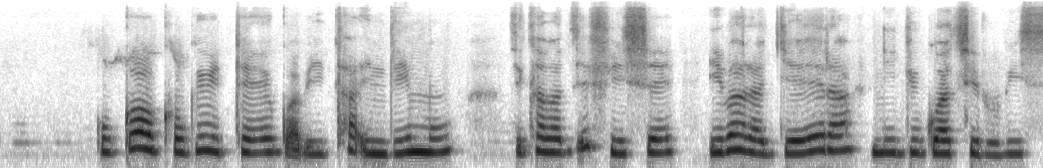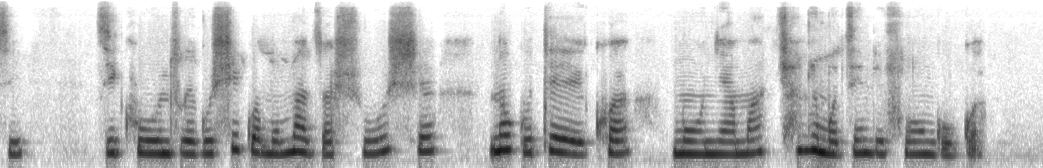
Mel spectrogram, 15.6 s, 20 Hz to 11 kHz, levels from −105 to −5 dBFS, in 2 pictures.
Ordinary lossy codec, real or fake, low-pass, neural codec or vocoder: Opus, 16 kbps; real; 9.9 kHz; none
